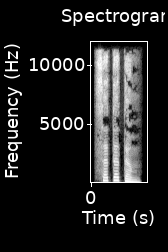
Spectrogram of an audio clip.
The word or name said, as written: ಸತತಂ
